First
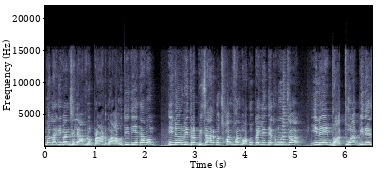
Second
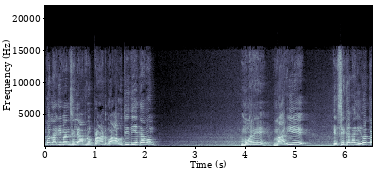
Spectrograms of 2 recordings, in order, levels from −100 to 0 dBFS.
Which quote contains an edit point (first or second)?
first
